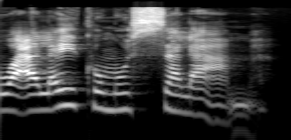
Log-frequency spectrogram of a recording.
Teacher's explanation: Notice that we are not pronouncing the alif and we are not pronouncing the lam, and that's because this is son article.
